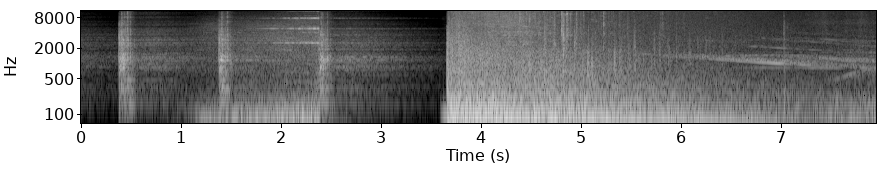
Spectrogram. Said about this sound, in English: In an instant, the blast reduces the eastern wall of the Radio Free Europe building to rubble. 20 kilograms of plastic explosive unleash a shockwave that shatters windows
